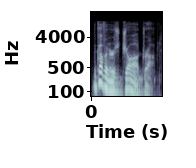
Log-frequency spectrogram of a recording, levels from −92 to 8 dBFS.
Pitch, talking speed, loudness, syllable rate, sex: 105 Hz, 165 wpm, -16 LUFS, 5.3 syllables/s, male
